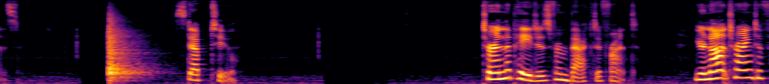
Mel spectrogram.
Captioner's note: loud footstep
